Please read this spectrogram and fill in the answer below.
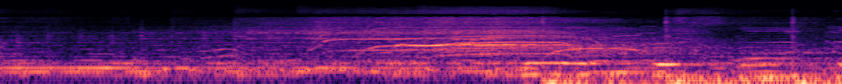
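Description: Live band playing a pop song's intro through a concert PA in a large hall: held keyboard chords at first, then the bass and drums come in about two-thirds of the way through and the music gets louder, with the crowd cheering.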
